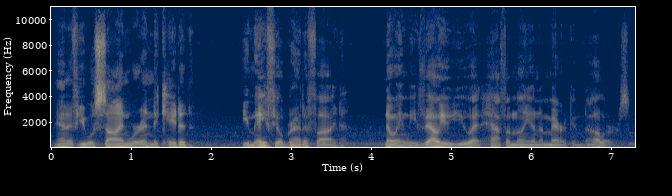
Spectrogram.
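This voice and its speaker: Man voicing a very deep menacing enforcer. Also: moderate pace, a bit bright, slight background noise. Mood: cold, commanding. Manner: formal, coldly polite, threatening. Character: menacing, smooth-talking Mexican criminal enforcer, grown man. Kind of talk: audio horror story character voice.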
